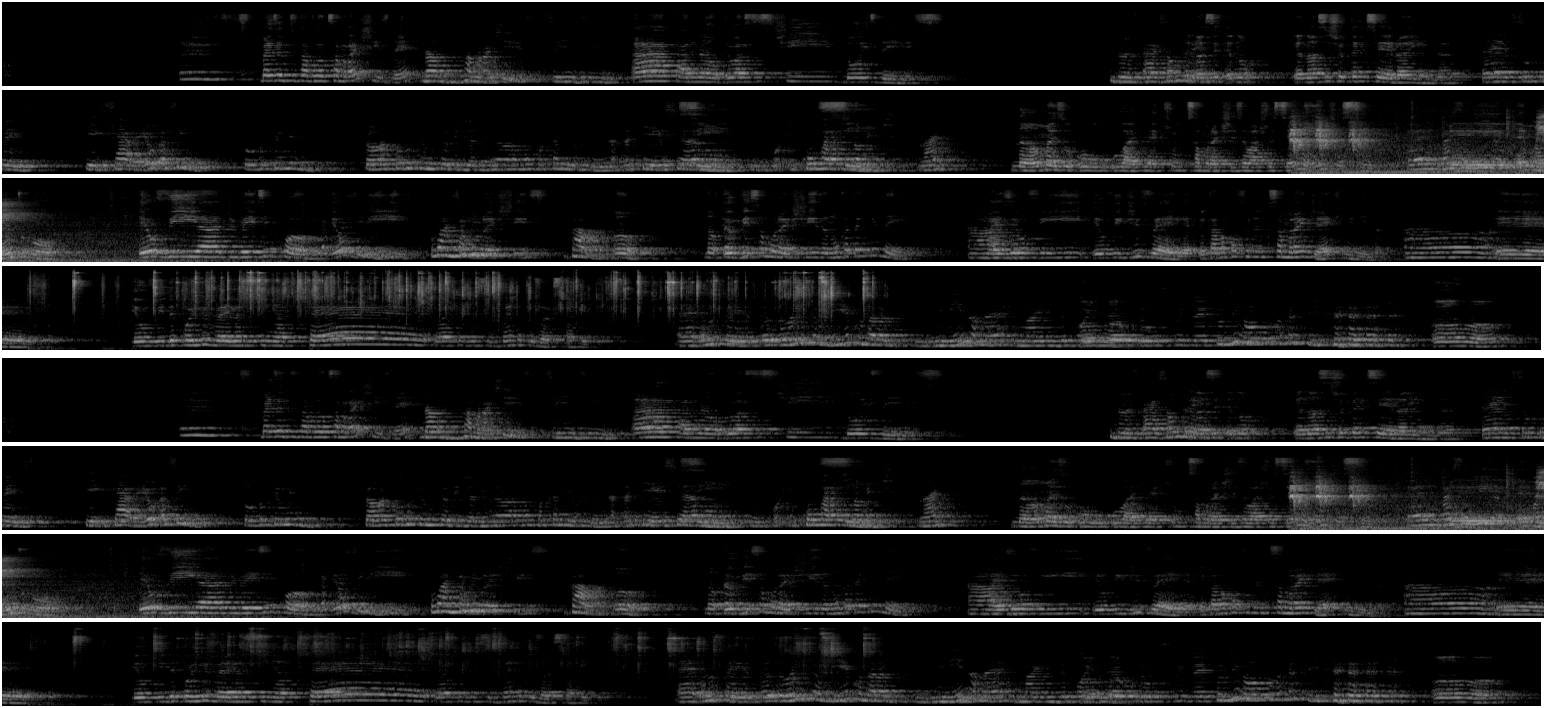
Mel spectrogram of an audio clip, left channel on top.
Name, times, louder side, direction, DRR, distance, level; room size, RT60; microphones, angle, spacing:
voice 1, 1.8-4.2 6.3-9.3 11.8-12.5 12.9-14.5 22.3-22.8 23.8-24.2 25.5-29.2 29.9-31.4 32.2-34.9 35.4-36.2 36.9-37.3 37.9-39.9 40.6-44.6 45.7-46.6 47.6-52.2 57.0-57.5 60.6-61.3, left 1 dB, 35° left, 2 dB, 0.7 m, -40 dB
voice 2, 4.2-5.2 5.5-6.1 11.1-12.1 14.8-15.7 16.2-17.5 17.8-18.7 19.0-24.9 29.5-31.3 34.0-34.7 35.1-35.7 36.5-36.9 38.0-38.2 40.5-40.9 44.8-45.9 53.0-60.3, left 1 dB, 25° right, 0 dB, 1.5 m, -41 dB
sound 1, 28.3-33.9, right 2 dB, 5° right, 2.0 m, -39 dB
sound 2, 46.5-47.4 47.8-55.1, left 14 dB, 85° left, 0.5 m, -35 dB
10.5 x 4.7 x 3.8 m, 1.2 s
head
